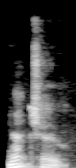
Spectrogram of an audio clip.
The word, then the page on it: nacho: British English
